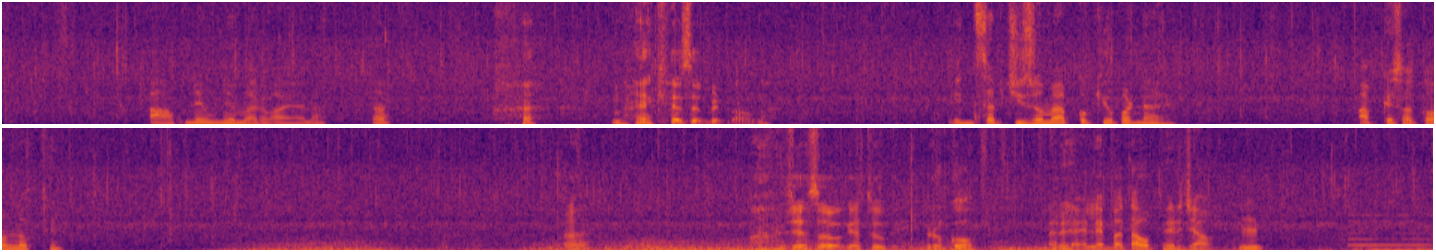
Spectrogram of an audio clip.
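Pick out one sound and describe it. A young man speaks tensely at close range.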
